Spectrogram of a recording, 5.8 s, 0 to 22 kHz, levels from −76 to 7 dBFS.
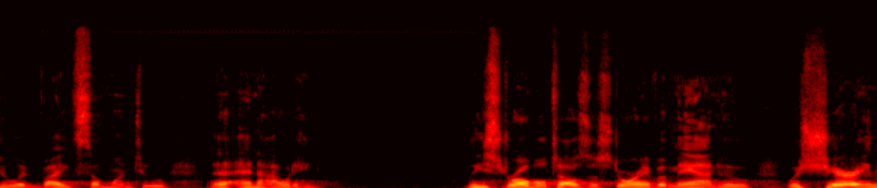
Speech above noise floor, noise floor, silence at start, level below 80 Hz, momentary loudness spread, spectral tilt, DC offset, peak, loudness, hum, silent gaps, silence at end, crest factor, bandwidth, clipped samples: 38 dB; -70 dBFS; 0 s; -76 dBFS; 15 LU; -4.5 dB/octave; under 0.1%; -14 dBFS; -33 LUFS; none; none; 0 s; 18 dB; 19 kHz; under 0.1%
